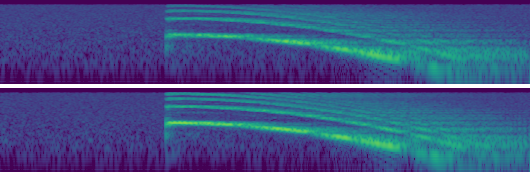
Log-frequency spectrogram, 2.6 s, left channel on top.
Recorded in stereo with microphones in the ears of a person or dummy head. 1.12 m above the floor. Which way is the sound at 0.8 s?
45° right (ahead or behind).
